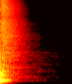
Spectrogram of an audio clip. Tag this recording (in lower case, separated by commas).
percussion, drum, musical instrument, snare drum, music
